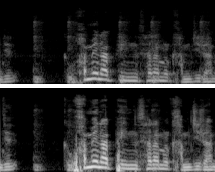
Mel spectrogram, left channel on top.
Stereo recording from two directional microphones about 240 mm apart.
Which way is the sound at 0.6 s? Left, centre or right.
Right.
